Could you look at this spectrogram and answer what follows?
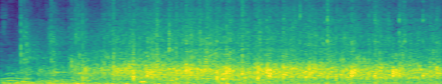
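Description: A university convocation crowd applauds steadily during a speech, dense clapping filling the room throughout without a break.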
